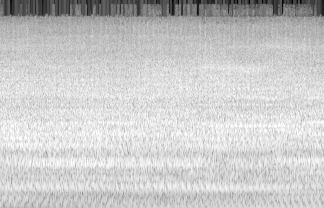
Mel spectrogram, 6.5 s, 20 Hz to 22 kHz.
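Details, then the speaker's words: Older Honda with check engine code P0135 (needs an O2 sensor), running pretty well: a smooth, even idle with a soft steady hum and no knocks or ticks. Quiet and healthy. "so it sure needs a uh O2 sensor but as you can hear this thing is this thing is pretty quiet"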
